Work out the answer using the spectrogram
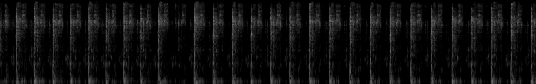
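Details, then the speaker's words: Economy hit-and-miss engine with newly made piston and re-ringed after no compression: sharp crackling bangs about five a second, uneven rhythm, running rough; owner thinks timing is too far advanced, still needs much tweaking, best it has ever run. "I'm gonna let it run I'm Gonna Keep tweaking on it this is the best I've ever seen this thing Run is it right not by a damn sight but is it running yes"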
